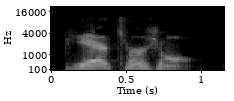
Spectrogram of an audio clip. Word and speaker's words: Pierre Turgeon: Pierre Turgeon.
